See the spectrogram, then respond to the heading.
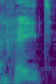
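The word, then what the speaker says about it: Haight: And so, the hate in Elgen, it is spelled H A I G HT.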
